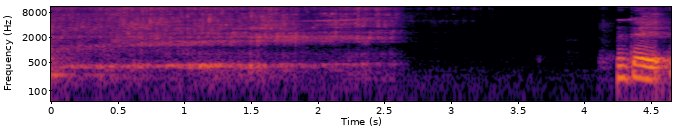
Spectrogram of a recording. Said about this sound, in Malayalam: അരിച്ച് വെച്ച ഉപ്പ് വെള്ളം ഇതാ ഇതിലേക്ക് ഒഴിച്ചു കൊടുക്കാം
